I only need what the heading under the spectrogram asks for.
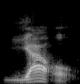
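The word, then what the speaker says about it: Ιαώ: But we see here that when you read the Greek, the IAO, that when they read it, they pronounced Yao, right?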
